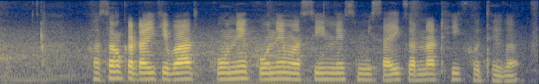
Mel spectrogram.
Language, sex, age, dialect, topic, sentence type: Chhattisgarhi, female, 25-30, Northern/Bhandar, agriculture, question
